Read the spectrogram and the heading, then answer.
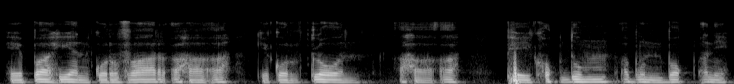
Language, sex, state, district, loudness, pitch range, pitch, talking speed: Mizo, male, Mizoram, Aizawl, -20 LUFS, 100-110 Hz, 110 Hz, 155 wpm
